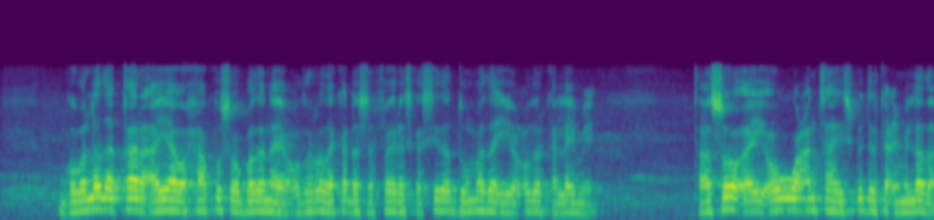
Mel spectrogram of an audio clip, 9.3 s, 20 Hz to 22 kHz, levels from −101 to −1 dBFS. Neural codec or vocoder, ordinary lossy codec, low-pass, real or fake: none; none; 7.2 kHz; real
